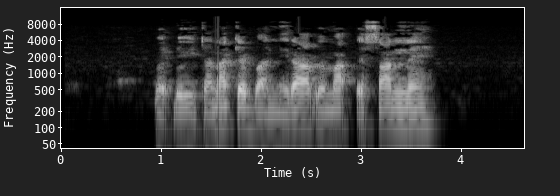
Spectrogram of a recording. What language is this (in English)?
Borgu Fulfulde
